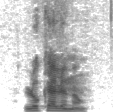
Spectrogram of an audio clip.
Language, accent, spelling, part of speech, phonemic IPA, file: French, France, localement, adverb, /lɔ.kal.mɑ̃/, LL-Q150 (fra)-localement.wav
- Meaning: locally (with respect to location)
